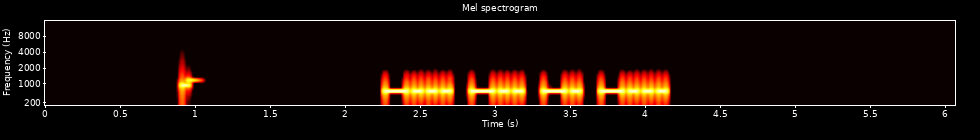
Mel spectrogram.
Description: Morse code, heard as a keyed tone, about 25 wpm, 700 Hz. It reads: BDNB
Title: All Cut Numbers - 4-Digit 25wpm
